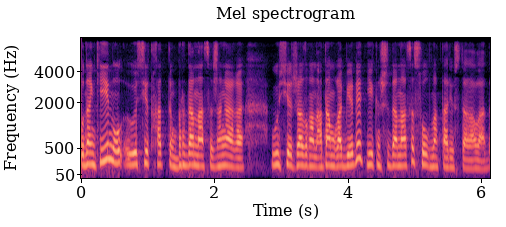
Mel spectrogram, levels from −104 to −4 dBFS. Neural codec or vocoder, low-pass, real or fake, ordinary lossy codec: none; 7.2 kHz; real; none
